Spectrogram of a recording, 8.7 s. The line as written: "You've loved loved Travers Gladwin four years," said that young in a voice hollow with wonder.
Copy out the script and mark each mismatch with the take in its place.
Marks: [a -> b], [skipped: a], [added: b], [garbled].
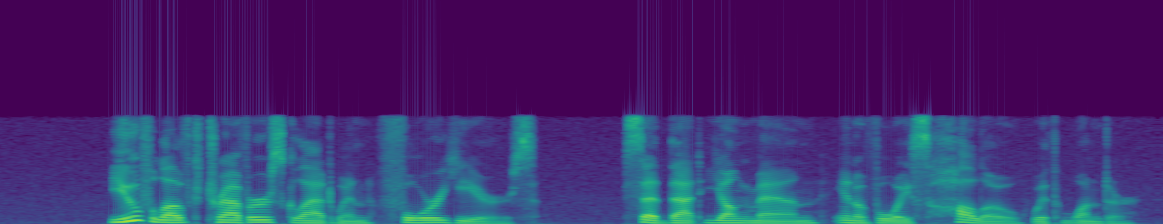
"You've loved [skipped: loved] Travers Gladwin four years," said that young [added: man] in a voice hollow with wonder.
